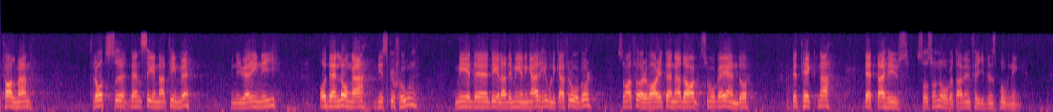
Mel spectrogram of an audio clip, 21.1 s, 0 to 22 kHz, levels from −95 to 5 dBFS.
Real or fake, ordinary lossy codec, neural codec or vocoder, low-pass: real; Opus, 16 kbps; none; 7.2 kHz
